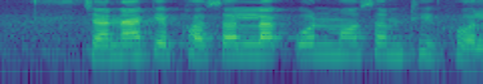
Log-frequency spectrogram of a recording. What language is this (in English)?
Magahi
